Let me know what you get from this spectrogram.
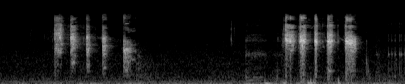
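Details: Chipmunk giving two bursts of rapid, sharp chirps, about five notes each, separated by a short quiet pause.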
